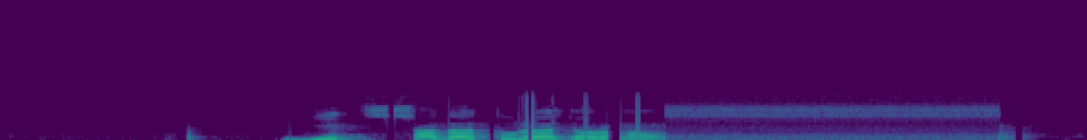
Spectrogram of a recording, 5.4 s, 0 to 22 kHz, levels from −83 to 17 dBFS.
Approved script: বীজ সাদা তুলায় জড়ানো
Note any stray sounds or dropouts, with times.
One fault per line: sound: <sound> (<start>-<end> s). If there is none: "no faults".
no faults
